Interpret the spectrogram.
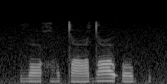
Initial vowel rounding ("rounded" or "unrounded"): rounded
